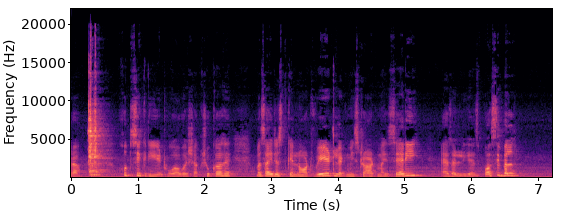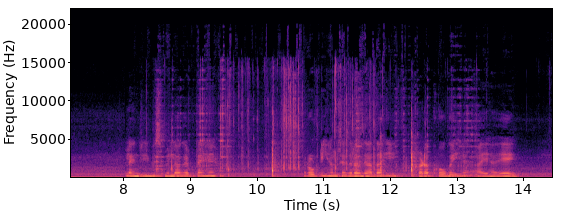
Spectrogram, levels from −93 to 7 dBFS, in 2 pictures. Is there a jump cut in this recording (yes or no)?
no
